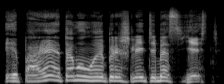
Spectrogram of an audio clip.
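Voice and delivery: high-pitched threat; dragon head's cry. A narrator's reading. Second dragon head threatening to eat him, crying out high. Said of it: "закричал Пётр".

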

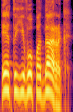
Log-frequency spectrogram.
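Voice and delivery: high, loud, cross declaration; girl's indignant outburst; angry announcement. A narrator's reading. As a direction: throw it out angrily. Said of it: "сердито объявила она".

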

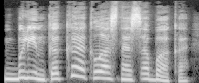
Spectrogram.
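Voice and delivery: put-on high, drawn-out boyish marvelling; delighted admiration. A narrator's reading. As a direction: marvel slowly at a wonderful dog. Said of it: "восхищался Андрей".

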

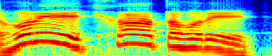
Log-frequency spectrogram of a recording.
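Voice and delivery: high, drawn-out alarm wail. A narrator's reading. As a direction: howl it out as a storyteller's cry of alarm. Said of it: "як завиє".

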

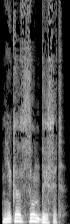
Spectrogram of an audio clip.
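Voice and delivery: lightly voiced agitated old host; blurting old man. A narrator's reading. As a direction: blurt it out at last. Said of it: "выпалил хозяин".

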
